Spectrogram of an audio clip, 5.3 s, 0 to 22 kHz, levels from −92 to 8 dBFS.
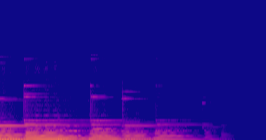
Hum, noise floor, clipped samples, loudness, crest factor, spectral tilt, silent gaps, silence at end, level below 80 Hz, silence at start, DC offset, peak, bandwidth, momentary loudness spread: none; -74 dBFS; under 0.1%; -38 LUFS; 16 dB; -7 dB/octave; none; 1.5 s; -68 dBFS; 0 s; under 0.1%; -22 dBFS; 9 kHz; 16 LU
